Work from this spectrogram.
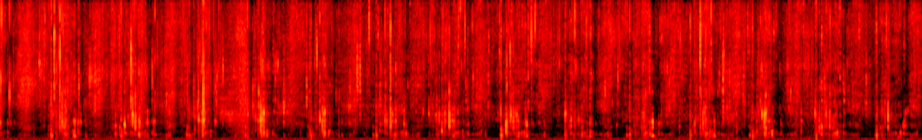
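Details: Pet dog, an English Cream Golden Retriever, licking an Orapup tongue cleaner brush next to a Blue Yeti microphone indoors; crisp, bright smacking licks repeated about one and a half times per second over a faint low hum.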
